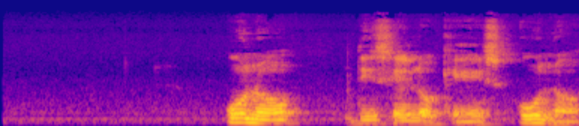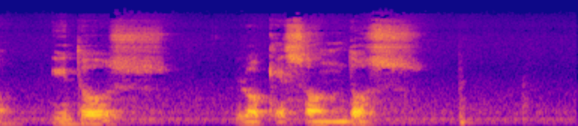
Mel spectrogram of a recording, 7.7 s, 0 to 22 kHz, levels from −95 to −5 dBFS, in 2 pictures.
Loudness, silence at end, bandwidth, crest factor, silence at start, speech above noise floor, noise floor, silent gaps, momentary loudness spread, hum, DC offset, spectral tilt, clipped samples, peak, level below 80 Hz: -20 LUFS; 0.75 s; 14 kHz; 20 dB; 1.5 s; 34 dB; -54 dBFS; none; 17 LU; none; under 0.1%; -4.5 dB/octave; under 0.1%; -2 dBFS; -58 dBFS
